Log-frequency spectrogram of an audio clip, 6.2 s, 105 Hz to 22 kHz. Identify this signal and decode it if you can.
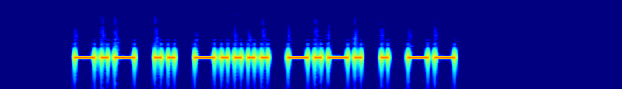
Morse code, heard as a keyed tone, about 18 wpm, 700 Hz. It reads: KI6CEM
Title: Speed Racing - USA 2x3 Call Signs 15wpm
